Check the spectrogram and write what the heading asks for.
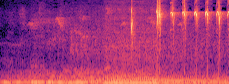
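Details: Red-billed leiothrix call used as a training recording for competition songbirds: a single high chirp, then a quick series of six sharp, high, evenly spaced notes, over a low background rumble.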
